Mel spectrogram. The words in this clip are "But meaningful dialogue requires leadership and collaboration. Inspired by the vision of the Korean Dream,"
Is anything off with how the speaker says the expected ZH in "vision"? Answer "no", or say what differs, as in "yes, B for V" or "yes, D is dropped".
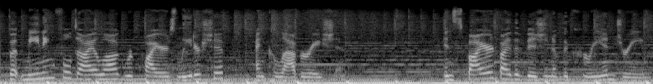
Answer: no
